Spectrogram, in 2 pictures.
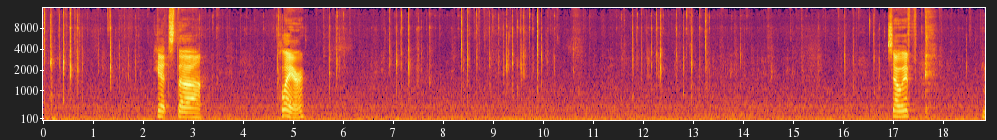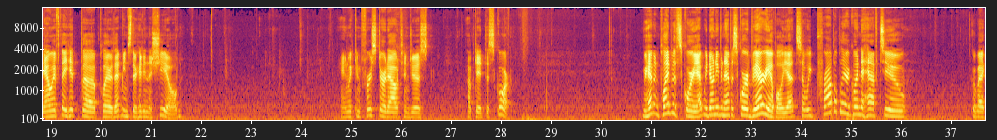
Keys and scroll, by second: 0.0-1.2 typing, 4.3-10.4 typing, 11.4-13.3 typing, 15.9 ), 20.9 {.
